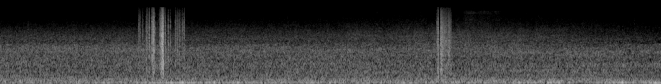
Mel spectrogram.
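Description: Cable scratch noise breaks into the sound twice, from 1.38 to 1.85 s and from 4.37 to 4.52 s, as dense, uneven scratching that rises a little above the sound itself, likely from a worn cable or connector being moved. Unlike isolated clicks or steady crackle, each burst is a short rustling cluster.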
